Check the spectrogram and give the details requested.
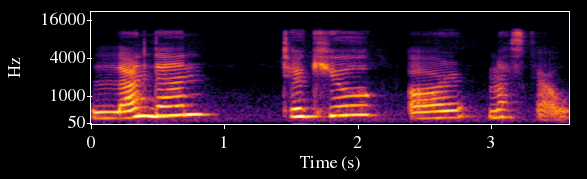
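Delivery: rising London, Tokyo, falling Moscow. Teaching english intonation for a list of cities, rise on london, tokyo, fall on moscow. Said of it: "وقتی که ما لندن توکیو میگیم بالا میره مسکو پایان میاد".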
